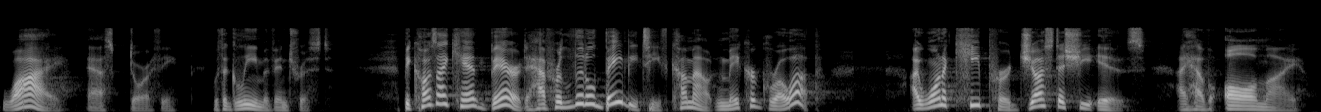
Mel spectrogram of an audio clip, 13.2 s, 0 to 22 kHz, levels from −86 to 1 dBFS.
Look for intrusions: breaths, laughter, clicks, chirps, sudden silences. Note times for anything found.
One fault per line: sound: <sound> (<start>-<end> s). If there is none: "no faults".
no faults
